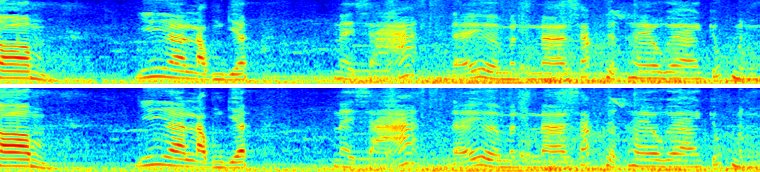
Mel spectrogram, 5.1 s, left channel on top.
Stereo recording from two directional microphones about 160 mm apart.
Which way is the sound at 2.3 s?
15° right (ahead or behind).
